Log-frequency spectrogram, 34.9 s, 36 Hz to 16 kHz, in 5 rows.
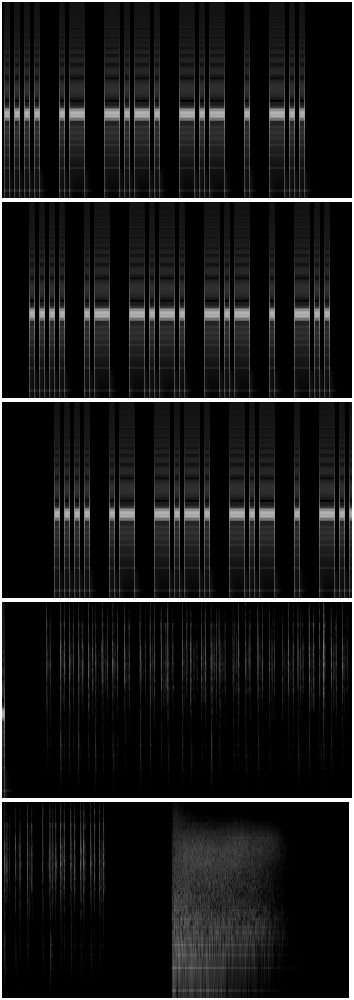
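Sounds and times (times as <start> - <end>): rapid irregular clicking: 21.9 - 30.1.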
